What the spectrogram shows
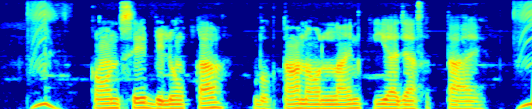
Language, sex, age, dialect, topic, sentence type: Hindi, male, 36-40, Marwari Dhudhari, banking, question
